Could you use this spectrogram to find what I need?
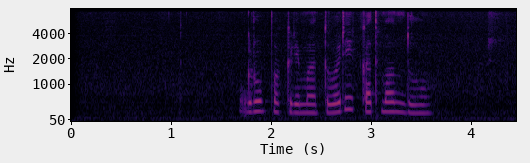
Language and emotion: Russian, neutral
